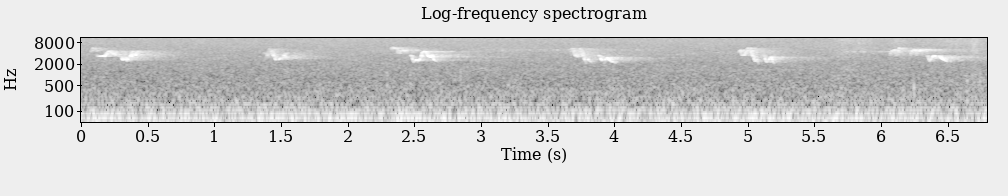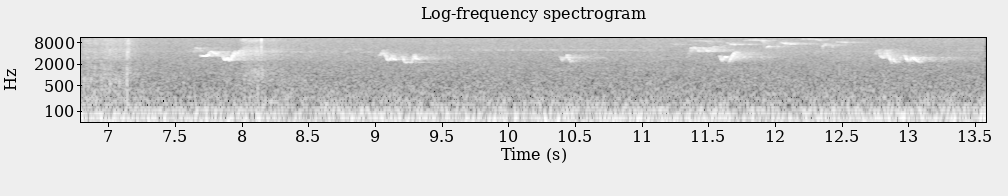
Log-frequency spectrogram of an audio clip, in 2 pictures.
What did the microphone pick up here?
Red-eyed Vireo, Dark-eyed Junco, Blackburnian Warbler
